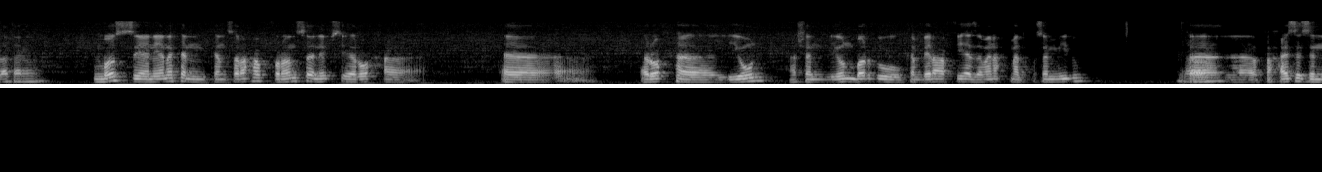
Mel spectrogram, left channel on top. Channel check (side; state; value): right; silent; digital silence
